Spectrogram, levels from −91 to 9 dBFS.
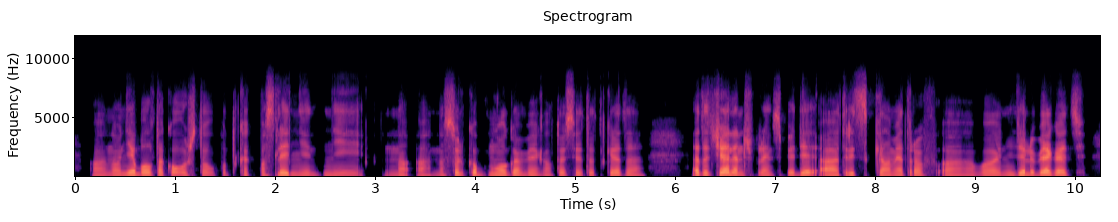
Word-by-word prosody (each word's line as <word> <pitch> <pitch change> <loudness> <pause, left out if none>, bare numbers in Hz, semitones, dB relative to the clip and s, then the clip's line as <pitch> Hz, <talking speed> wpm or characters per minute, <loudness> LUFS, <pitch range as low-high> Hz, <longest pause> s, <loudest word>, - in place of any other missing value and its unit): а, 105 -1 -5
но 115 +2 -3
не 135 +2 +4
было 120 -3 +3
такого, 120 +5 -1
что 110 -6 -4
вот - - -13
как - - -6
последние 115 -4 0
дни 120 +6 -8 0.2
на 105 0 -6
а, 105 -1 -6
настолько 110 +2 -1
много 115 -3 +2
бегал. 95 -2 -5
То 110 - -4
есть 110 - -2
это 105 -2 -4
где-то 110 -2 -1 0.5
это 145 -1 +4
челлендж, 200 -5 +6
в - - -34
принципе, 110 -2 -3
д 115 0 +3
а, 110 +1 +3
30 120 -2 -3
километров, 115 -2 -1
э, - - -5 0.3
в 100 +1 -1
неделю 115 0 +1
бегать, - - +5
110 Hz, 180 wpm, -26 LUFS, 105-120 Hz, 0.5 s, челлендж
